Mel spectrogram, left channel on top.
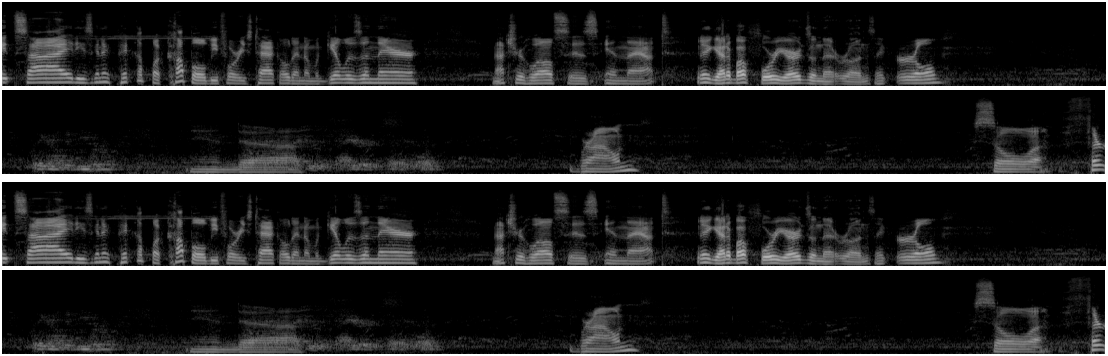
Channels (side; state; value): both; identical; correlation 1.00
